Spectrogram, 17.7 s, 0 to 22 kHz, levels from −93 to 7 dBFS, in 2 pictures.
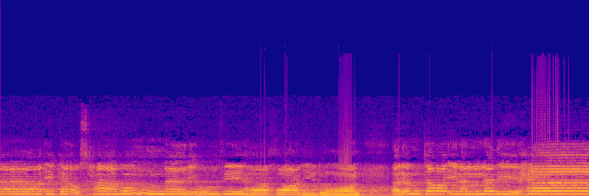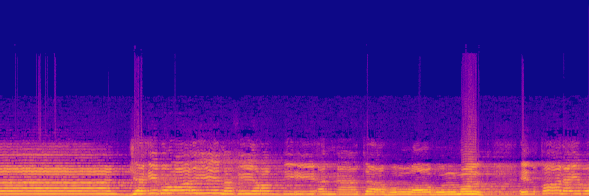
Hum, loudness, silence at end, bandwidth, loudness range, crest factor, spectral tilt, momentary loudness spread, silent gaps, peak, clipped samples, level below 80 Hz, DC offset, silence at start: none; -11 LUFS; 0 s; 8.4 kHz; 3 LU; 12 dB; -6 dB/octave; 7 LU; none; 0 dBFS; under 0.1%; -44 dBFS; under 0.1%; 0 s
